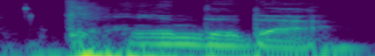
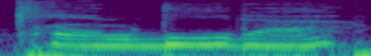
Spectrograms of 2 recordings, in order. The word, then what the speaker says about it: Candida: It's Candida, by the way, not Candida, which is sort of a George Bernard Shaw play, nor is it pronounced Canada, which is the country up north.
